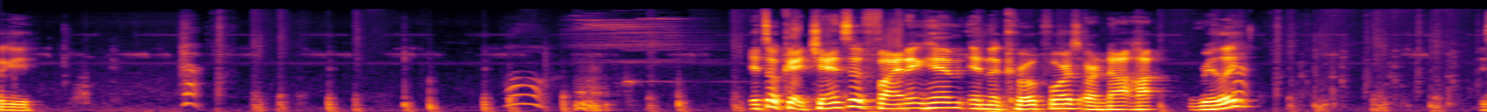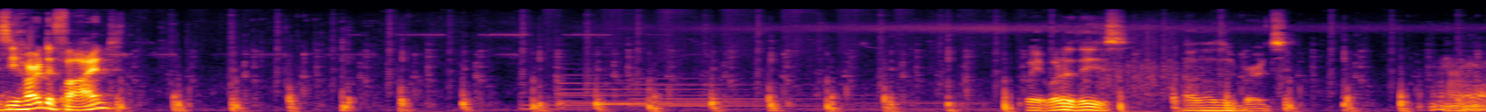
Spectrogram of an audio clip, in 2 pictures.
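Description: A horse's hooves thud as it gallops over grass.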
